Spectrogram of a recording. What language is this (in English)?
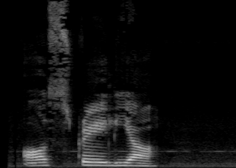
Urdu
